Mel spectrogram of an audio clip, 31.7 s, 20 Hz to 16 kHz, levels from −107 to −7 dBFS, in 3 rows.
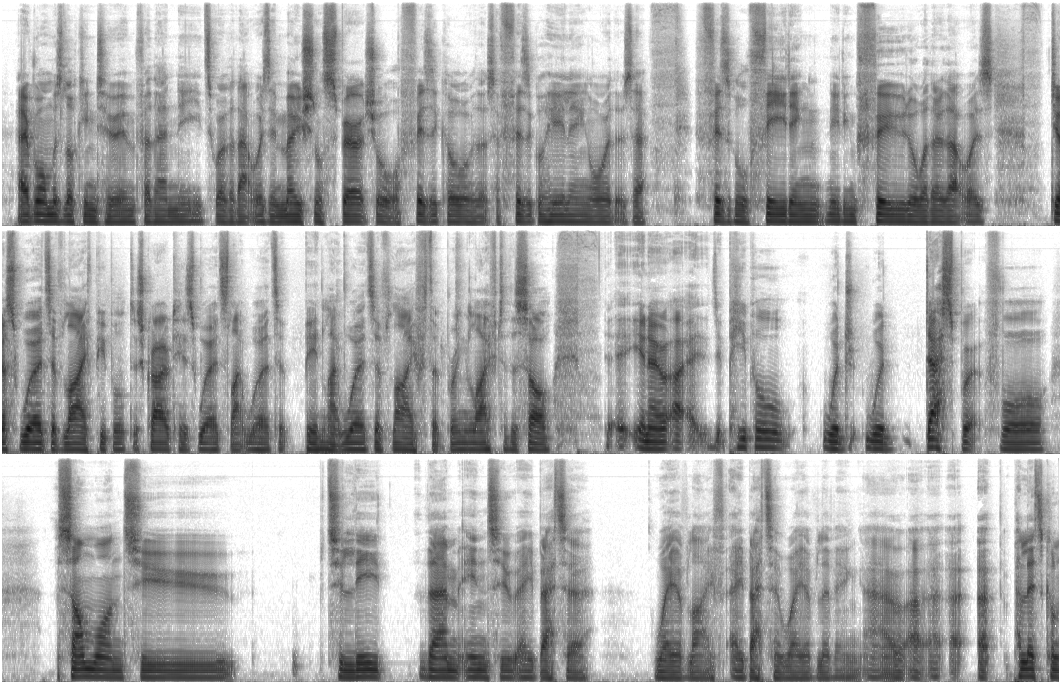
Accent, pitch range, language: British, 100-110 Hz, English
